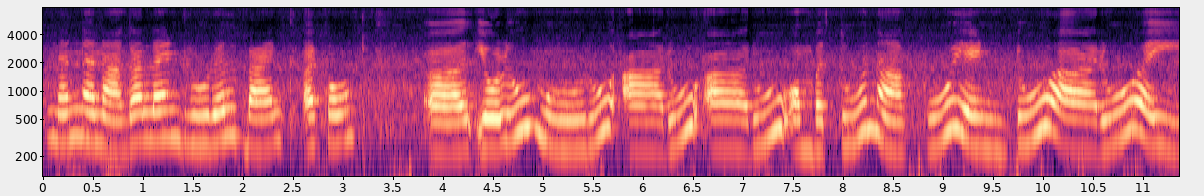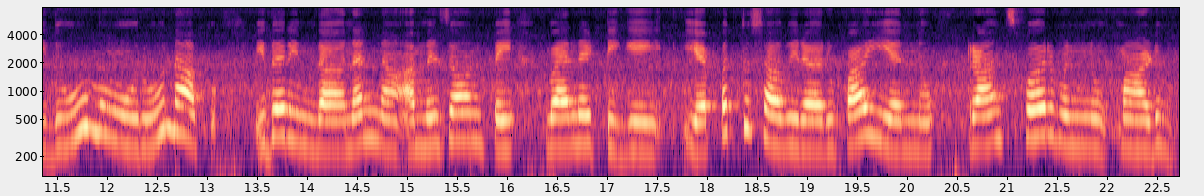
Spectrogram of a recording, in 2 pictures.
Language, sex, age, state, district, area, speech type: Kannada, female, 30-45, Karnataka, Shimoga, rural, read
